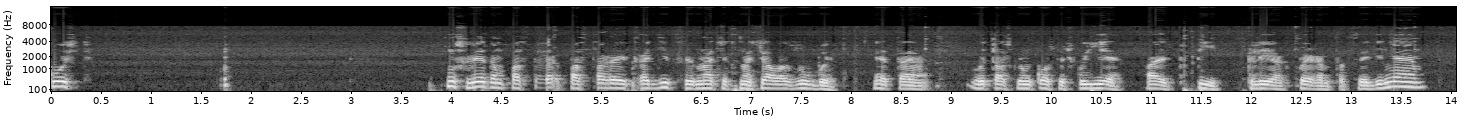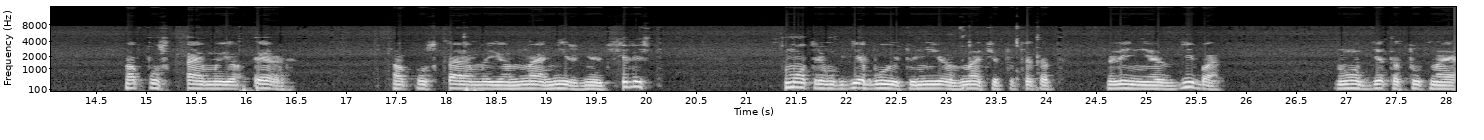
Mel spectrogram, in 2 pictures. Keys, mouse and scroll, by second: 4.3 shift+middle click, 6.7 e, 7.8 click, 8.7 click, 11.2 alt+p, 13.7-14.9 drag, 15.9 r, 17.3 click, 18.1 g, 19.9 click, 23.3 shift+middle click.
